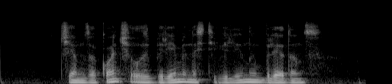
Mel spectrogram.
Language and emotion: Russian, neutral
